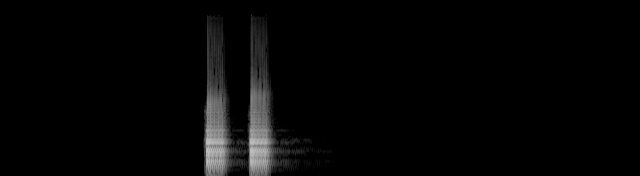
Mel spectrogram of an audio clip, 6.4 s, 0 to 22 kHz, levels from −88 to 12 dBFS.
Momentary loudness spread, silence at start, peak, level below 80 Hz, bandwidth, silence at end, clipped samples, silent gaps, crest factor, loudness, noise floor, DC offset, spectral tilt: 3 LU; 2.05 s; 0 dBFS; -62 dBFS; 13 kHz; 3.7 s; under 0.1%; none; 26 dB; -20 LUFS; -88 dBFS; under 0.1%; -7.5 dB/octave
